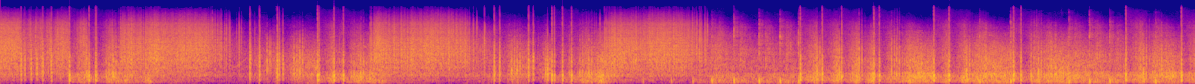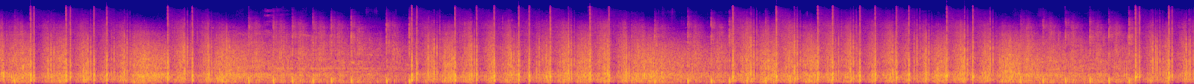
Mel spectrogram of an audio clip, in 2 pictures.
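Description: Fireworks display: loud hissing rushes in the first nine seconds or so as comets shoot up trailing sparks, then a long, dense run of rapid bangs and crackling from bursting shells.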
